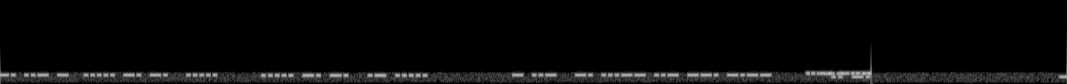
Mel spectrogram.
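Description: Morse code (CW) from a contest-logger practice simulator: strings of keyed mid-pitched tones at a few slightly different pitches, as different simulated signals send in turn, over a steady narrow band of simulated receiver hiss. Just after 8 s two signals at different pitches overlap briefly, a single click follows, and only the hiss remains near the end.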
